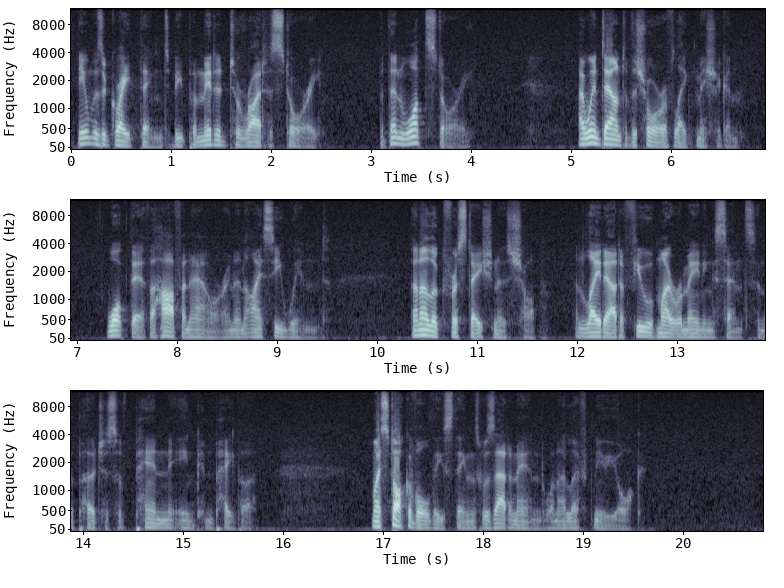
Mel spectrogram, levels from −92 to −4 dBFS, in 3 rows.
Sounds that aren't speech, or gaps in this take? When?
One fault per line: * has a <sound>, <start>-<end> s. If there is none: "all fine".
all fine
